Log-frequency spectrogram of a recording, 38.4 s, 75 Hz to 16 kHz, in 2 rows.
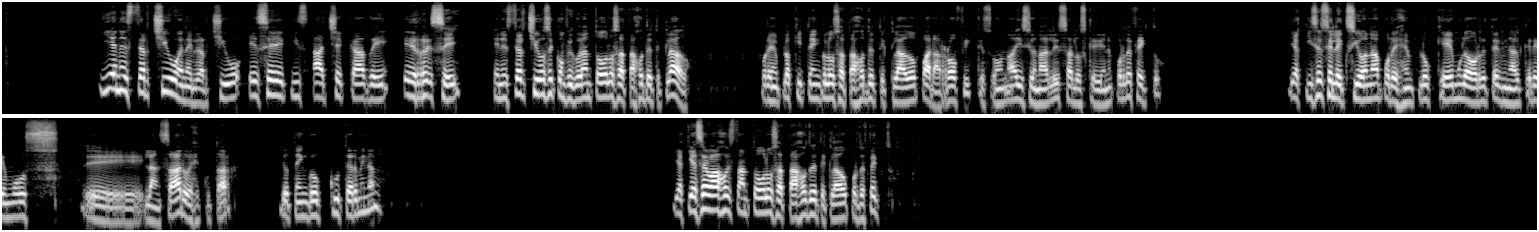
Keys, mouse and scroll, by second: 0.0-0.5 typing, 5.9 Down, 8.1 Down, 8.3 Down, 8.5 Down, 8.7 Down, 8.8 Down, 9.0 Down, 9.3 Down, 9.8 Down, 10.2 Up, 10.4 Up, 10.5 Up, 10.7 Up, 10.9 Up, 11.1 Up, 11.2 Up, 12.3 Up, 15.1 Down, 15.3 Down, 15.7 Up, 15.9 Up, 16.1 Up, 16.2 Up, 16.4 Up, 16.6 Up, 17.3-18.4 Up, 18.4 Down, 18.6 Down, 18.7 Down, 18.9 Down, 23.7 Down, 23.8 Down, 24.0 Down, 24.2 Down, 24.4 Down, 24.6-25.3 Down, 25.8-26.1 Down, 26.6 Down, 29.7 Down, 30.0 Down, 30.2 Down, 30.3 Down, 30.5 Down, 33.6 ctrl+x, 36.4 super+3, 37.2 super+2.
